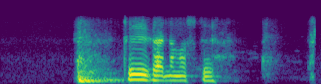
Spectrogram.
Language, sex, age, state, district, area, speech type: Hindi, female, 60+, Uttar Pradesh, Sitapur, rural, conversation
